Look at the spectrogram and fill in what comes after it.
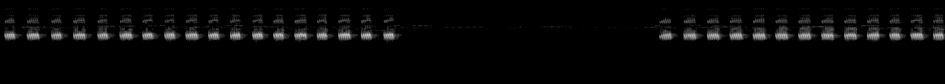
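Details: Cricket song recorded in 3D surround for calm and sleep: evenly spaced, shrill pulses near four per second for four seconds, then a silent stretch, then the chirping picks up again at the same pace.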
